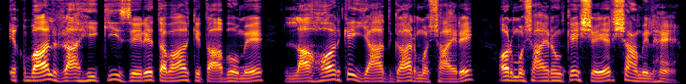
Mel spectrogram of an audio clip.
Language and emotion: Urdu, neutral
